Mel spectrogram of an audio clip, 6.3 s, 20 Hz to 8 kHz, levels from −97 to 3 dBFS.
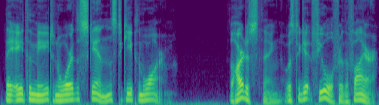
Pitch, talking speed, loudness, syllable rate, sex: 110 Hz, 210 wpm, -20 LUFS, 4.9 syllables/s, male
